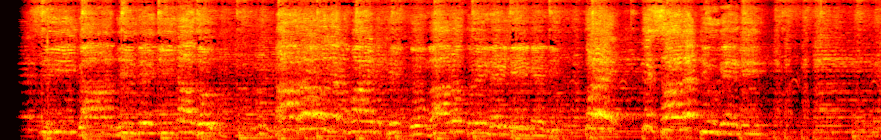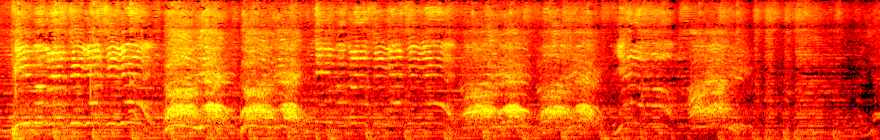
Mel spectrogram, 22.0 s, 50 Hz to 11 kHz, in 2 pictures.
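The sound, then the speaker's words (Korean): About 300 Myanmar citizens living in Korea gather in a station square in Busan, South Korea, on 4 February to mark the Spring Revolution. They chant slogans together in loud, rhythmic unison, their voices rising and falling in repeated bursts that fill the space for the whole stretch. “네, 그래서 이를 기념하기 위해서 지난 2월 4일 같은 경우에는 한국에 거주 중인 미얀마 시민들 약 300여 명이 부상역 광장으로 모였습니다.”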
